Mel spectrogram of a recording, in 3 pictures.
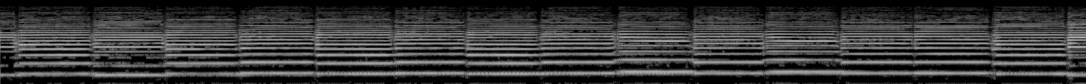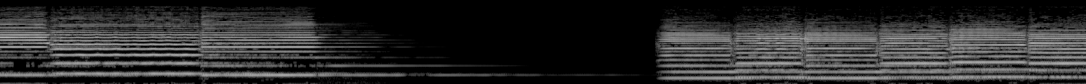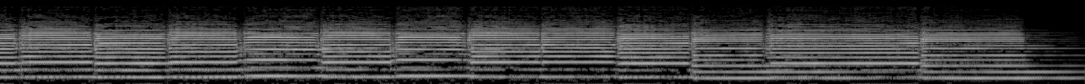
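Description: Solo violin playing a slow practice exercise in long bowed notes of about a second each. The first phrase rings away to silence about 14 seconds in; after a pause of about three seconds a second phrase begins, lower in pitch.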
